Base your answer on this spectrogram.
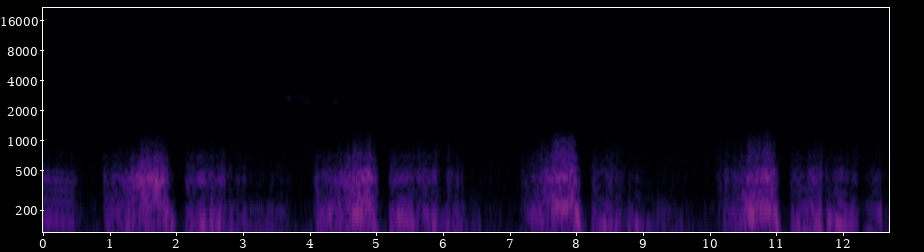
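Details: Cat, 5 days after laryngeal tie-back surgery: loud, rough, snoring-like noise on each breath, about 20 breaths a minute; stertor.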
